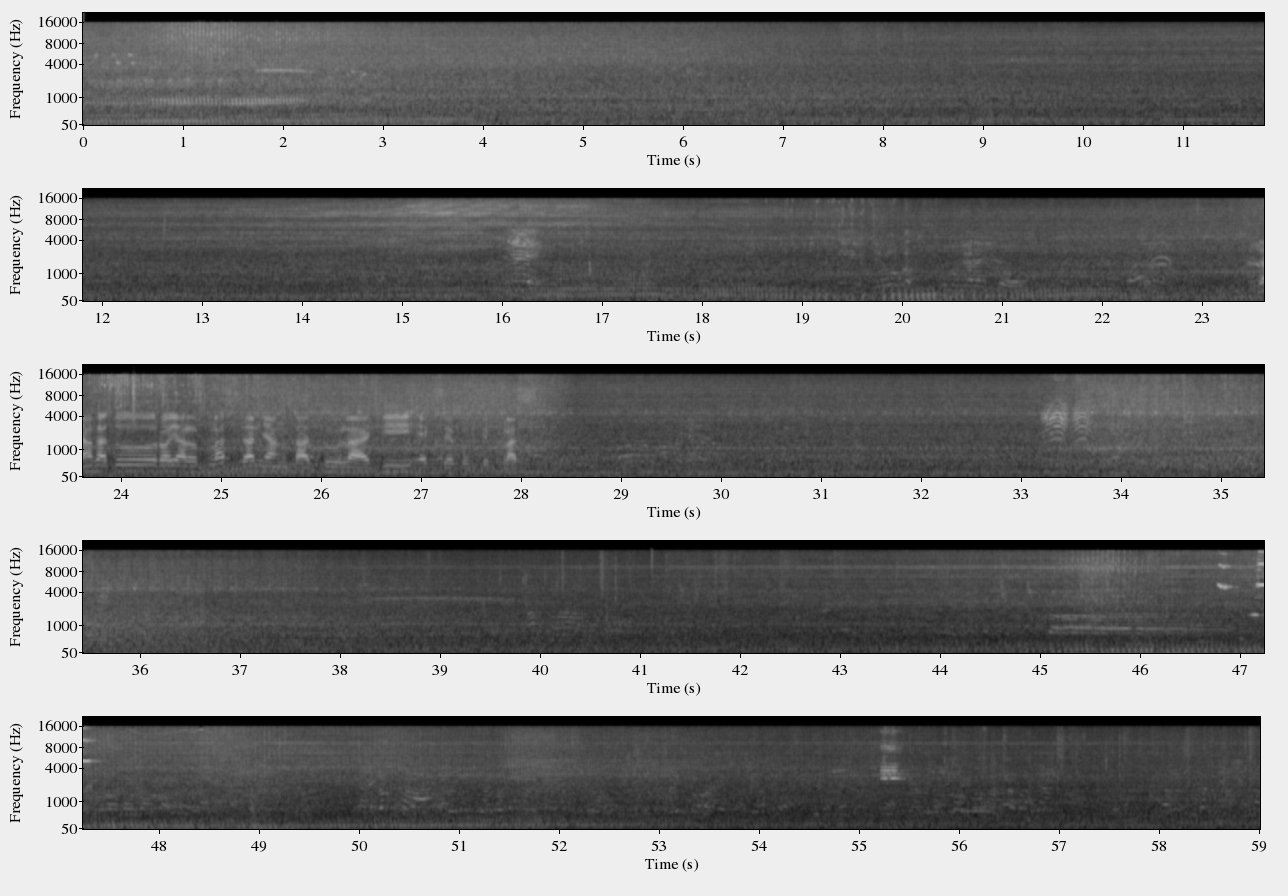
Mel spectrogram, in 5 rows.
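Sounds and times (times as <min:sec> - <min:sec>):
bus diesel engine droning: 0:00.0 - 0:59.0.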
